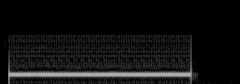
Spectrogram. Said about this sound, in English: Can you guys hear that? Yeah, I hear that. Yeah, I hear that. The phone's ringing? Not anymore.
